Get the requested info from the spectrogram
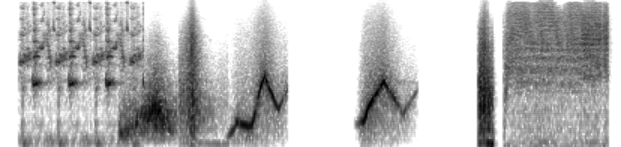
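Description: Animated logo-intro sound effects: a quick run of ticks about four a second, a short whoosh, two zigzagging cartoon 'boing' pitch glides, then a sharp hit followed by a bright hiss.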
